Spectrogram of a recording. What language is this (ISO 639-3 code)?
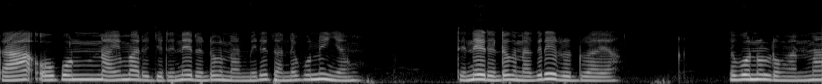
mas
